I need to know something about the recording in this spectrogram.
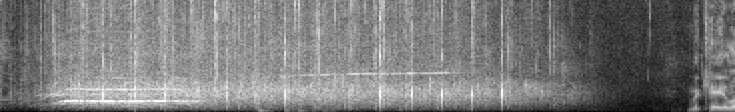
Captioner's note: applause and Cheering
